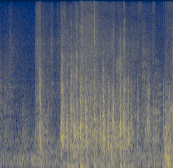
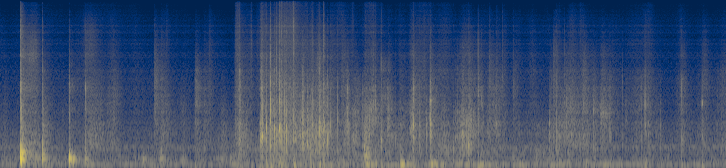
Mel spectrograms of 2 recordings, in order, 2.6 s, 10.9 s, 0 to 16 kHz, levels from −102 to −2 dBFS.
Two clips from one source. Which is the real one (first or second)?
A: first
